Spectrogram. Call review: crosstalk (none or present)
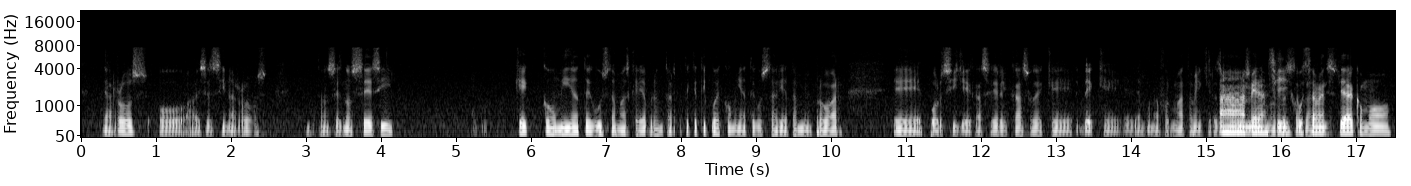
present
